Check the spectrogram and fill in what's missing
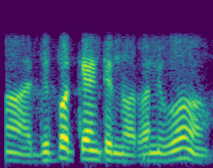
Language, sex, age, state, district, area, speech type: Kannada, male, 45-60, Karnataka, Raichur, rural, conversation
